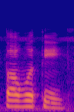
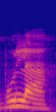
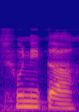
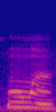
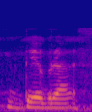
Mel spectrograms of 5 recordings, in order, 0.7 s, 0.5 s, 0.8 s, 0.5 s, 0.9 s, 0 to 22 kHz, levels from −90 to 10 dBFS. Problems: none marked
